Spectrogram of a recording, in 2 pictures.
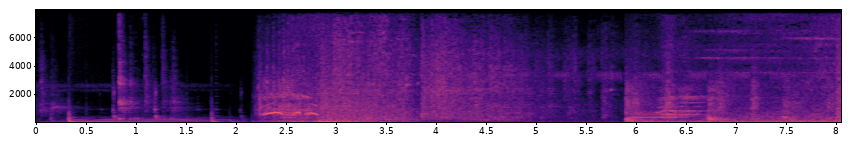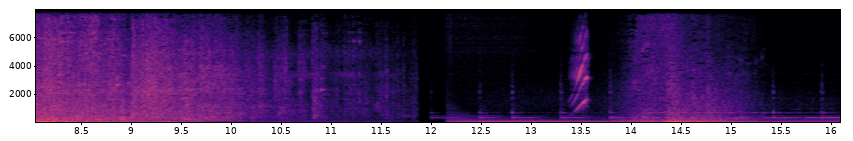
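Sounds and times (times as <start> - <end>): train rumbling: 5.8 - 11.2.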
